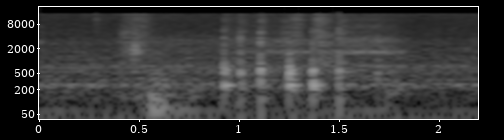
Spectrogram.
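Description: A few faint clicks and taps, with a soft low thump about half a second in.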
